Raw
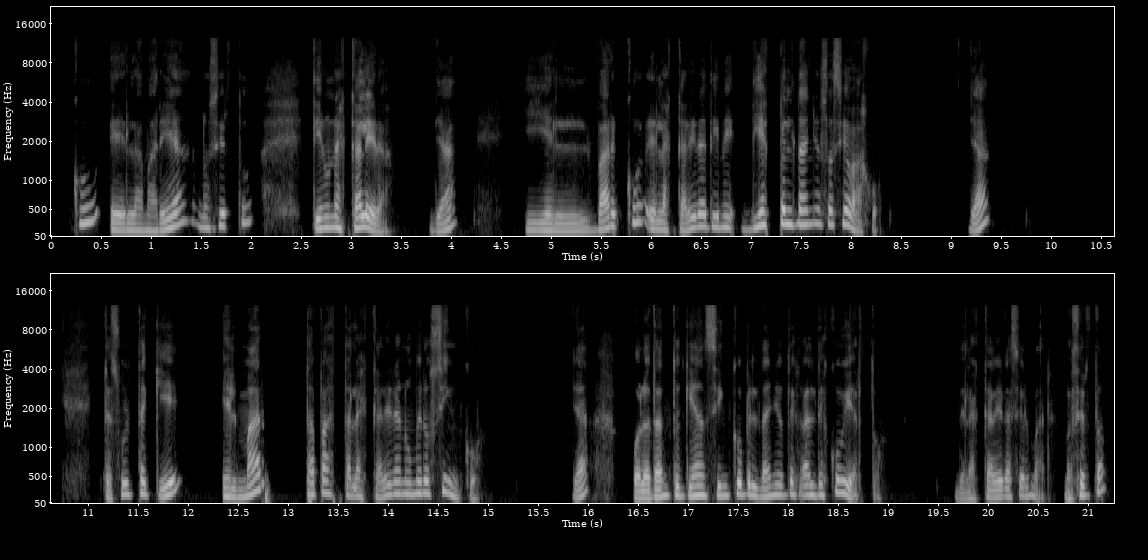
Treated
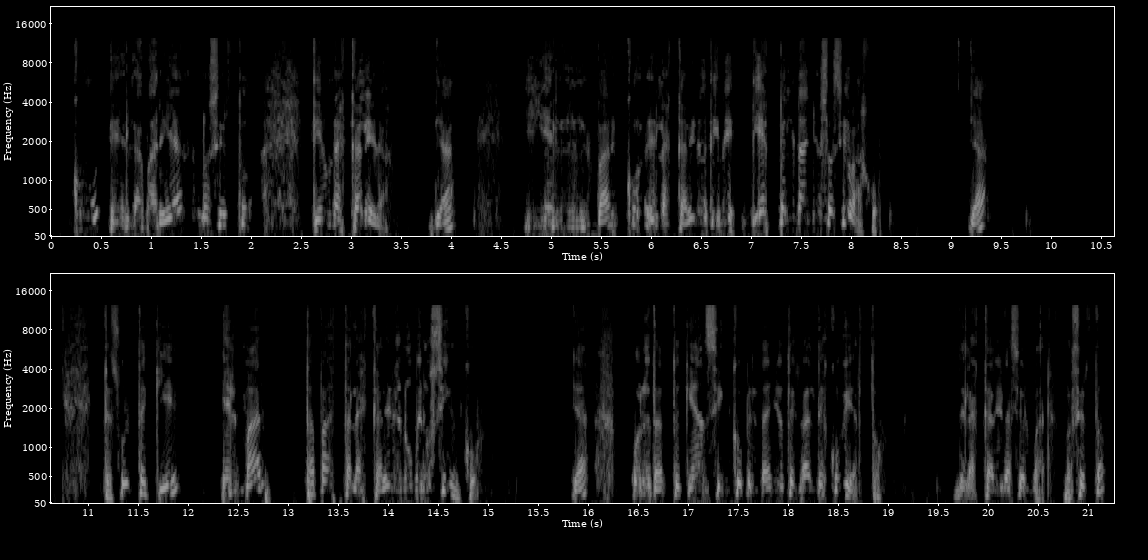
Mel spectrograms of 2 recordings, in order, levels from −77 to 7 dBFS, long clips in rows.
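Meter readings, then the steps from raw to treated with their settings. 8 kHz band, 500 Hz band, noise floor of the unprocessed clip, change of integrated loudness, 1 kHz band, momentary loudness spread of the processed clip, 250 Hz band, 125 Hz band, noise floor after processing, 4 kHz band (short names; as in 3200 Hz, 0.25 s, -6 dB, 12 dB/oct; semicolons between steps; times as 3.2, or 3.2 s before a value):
-1.0 dB, -10.5 dB, -77 dBFS, -11.0 dB, -8.0 dB, 10 LU, -12.5 dB, -18.5 dB, under -85 dBFS, -2.5 dB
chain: median-filter separation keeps percussive; compressor 8:1, threshold -32 dBFS, peak gain reduction 16.5 dB; gain +3 dB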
